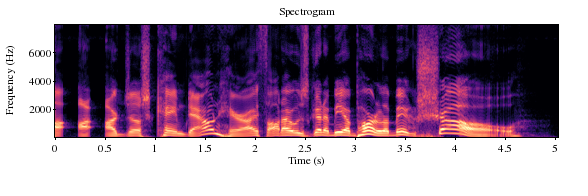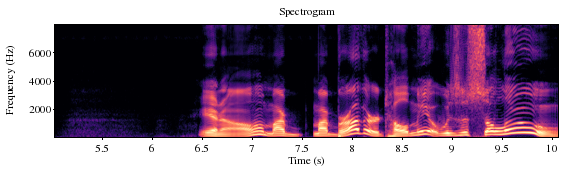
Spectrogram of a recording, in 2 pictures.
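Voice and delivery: bad put-on old-timey voice, loud and swooping. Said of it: "the third worst Jimmy Swaggerty impression".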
